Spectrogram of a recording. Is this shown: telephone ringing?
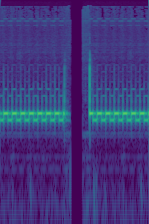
yes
